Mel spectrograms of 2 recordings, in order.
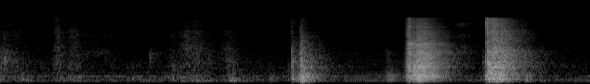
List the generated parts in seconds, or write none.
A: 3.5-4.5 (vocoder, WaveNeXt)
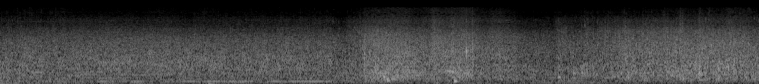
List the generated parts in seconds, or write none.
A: 0.6-1.8 (autoencoder, DAC-VAE); 3.9-5.3

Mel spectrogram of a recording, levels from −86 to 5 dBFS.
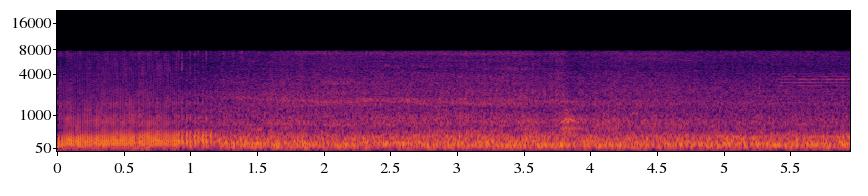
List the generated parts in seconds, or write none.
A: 0.0-0.9 (vocoder, WaveNeXt)

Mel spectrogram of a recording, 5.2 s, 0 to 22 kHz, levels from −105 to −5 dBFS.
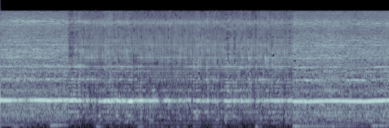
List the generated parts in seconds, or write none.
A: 0.9-3.9 (vocoder, BigVGAN v2)

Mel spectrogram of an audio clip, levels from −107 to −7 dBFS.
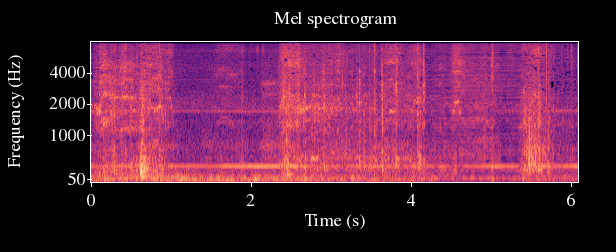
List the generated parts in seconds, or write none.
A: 4.3-5.4 (vocoder, HiFi-GAN)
